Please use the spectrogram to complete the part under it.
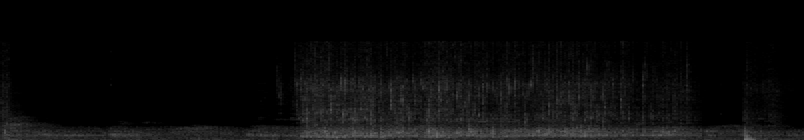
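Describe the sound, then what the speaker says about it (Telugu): Water splashes and sloshes steadily as butter is washed in clean water for making ghee, growing louder partway through, with a sharp knock near the end. "దీన్ని రెండుసార్లు వాష్ చేసుకోవాలి మంచినీళ్ళతో ఇలా"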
